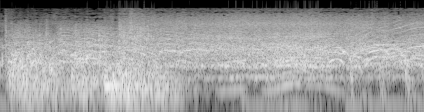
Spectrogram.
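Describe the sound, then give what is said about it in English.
A dense, loud droning buzz of a large swarm of killer bees fills the whole stretch without letup, with muffled voices faintly mixed in underneath. “Killer bees, murder hornets.”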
